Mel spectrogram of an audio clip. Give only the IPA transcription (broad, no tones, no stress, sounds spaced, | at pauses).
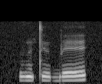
ð ə̃ t ø b ɛ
